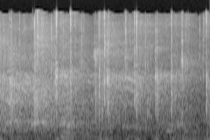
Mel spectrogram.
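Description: Studio audience applauding, a dense patter of claps that thins and fades toward the end.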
